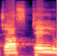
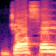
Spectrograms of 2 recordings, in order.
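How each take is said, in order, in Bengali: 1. মাঝের 't' উচ্চারিত হয়। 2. মাঝের 't' নীরব। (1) "জস্টেল বলবে না" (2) "টিটার উচ্চারণ করবে না"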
